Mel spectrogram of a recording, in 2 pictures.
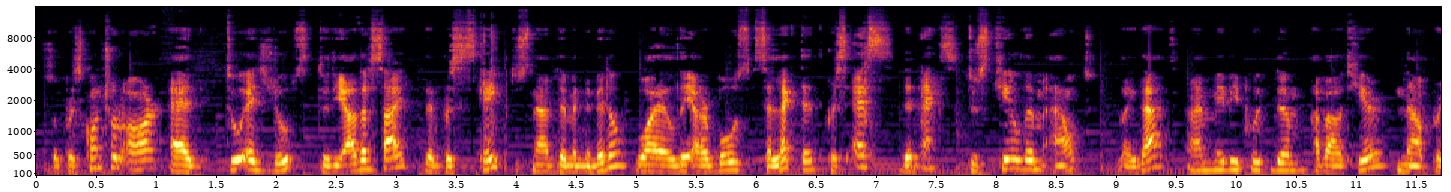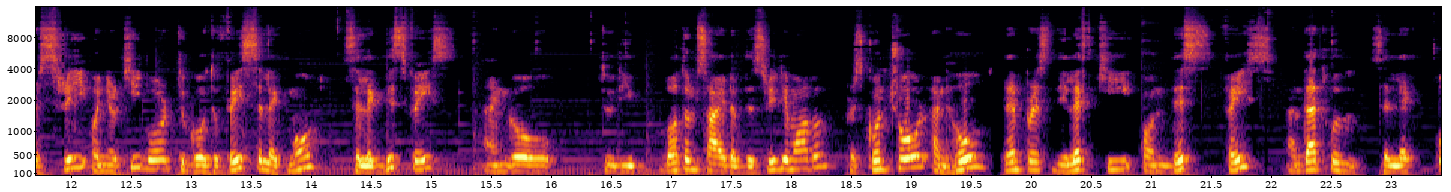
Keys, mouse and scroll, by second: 0.4 ctrl+r, 4.9-6.8 middle drag, 6.8 s, 11.3-13.3 middle drag, 14.1 click, 15.0-16.0 middle drag, 16.0 scroll up 1, 16.2-18.6 middle drag, 21.8 ctrl+click, 22.4-23.4 middle drag.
